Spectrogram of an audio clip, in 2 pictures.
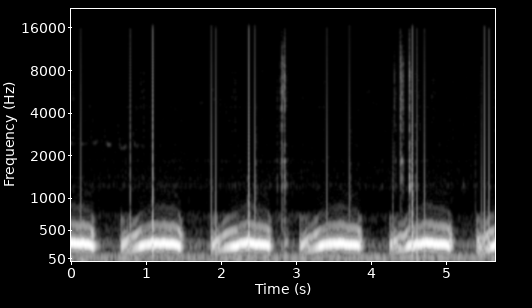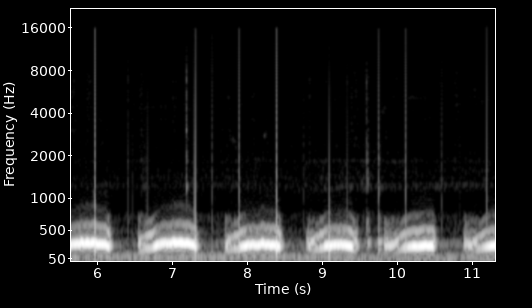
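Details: Courting male pigeon in a wild nest box with nestlings near fledging; a long, regular run of deep, rolling coos, eleven at roughly one per second, overlaid by sharp clicks and taps.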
